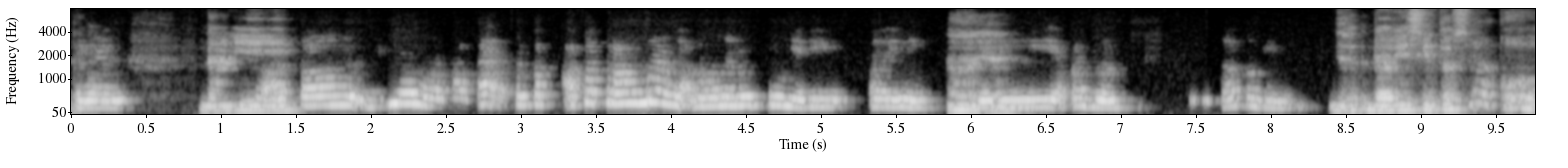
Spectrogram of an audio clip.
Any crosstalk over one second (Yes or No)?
No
